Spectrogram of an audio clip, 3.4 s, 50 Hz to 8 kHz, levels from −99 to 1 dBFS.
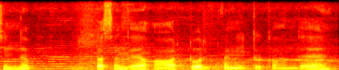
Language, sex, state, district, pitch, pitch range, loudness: Tamil, male, Tamil Nadu, Kanyakumari, 110 Hz, 100-115 Hz, -19 LUFS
